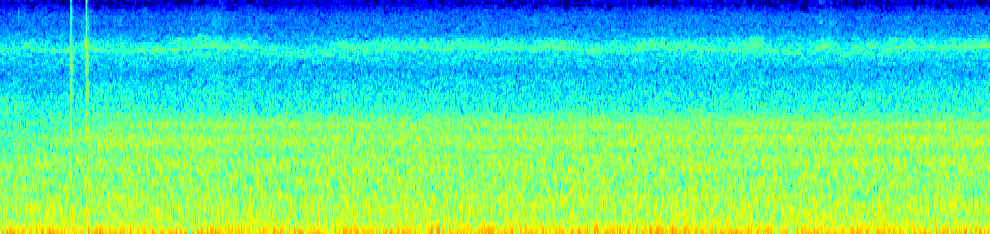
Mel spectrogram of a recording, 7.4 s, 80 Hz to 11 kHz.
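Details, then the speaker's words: York chilled water air handler, 460 volt supply, fan running after repair of a loud intermittent noise (one bad bearing, missing and broken bolts); steady even roar, low hum, faint whistle, no knocking, squeal or grinding; noticeably quieter, normal running. "460 volt, 12 and a half. Looks good. Yeah, it definitely sounds quieter."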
